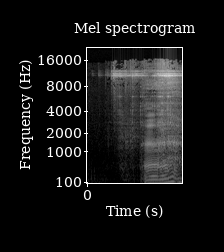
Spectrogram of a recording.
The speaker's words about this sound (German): Plötzlich vernahm er ein klirrendes Geräusch. So als ob jemand Ketten über den Kellerboden ziehen würde.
